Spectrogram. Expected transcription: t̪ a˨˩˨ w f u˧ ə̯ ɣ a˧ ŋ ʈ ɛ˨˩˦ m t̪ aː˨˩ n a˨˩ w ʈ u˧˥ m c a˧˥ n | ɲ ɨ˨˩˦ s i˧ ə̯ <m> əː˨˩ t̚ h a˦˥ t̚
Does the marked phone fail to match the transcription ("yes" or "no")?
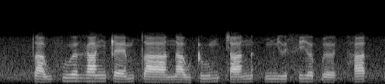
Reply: yes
